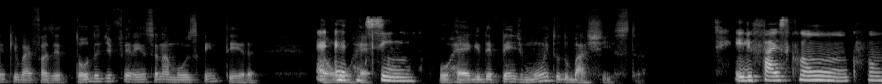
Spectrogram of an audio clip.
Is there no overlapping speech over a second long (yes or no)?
yes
